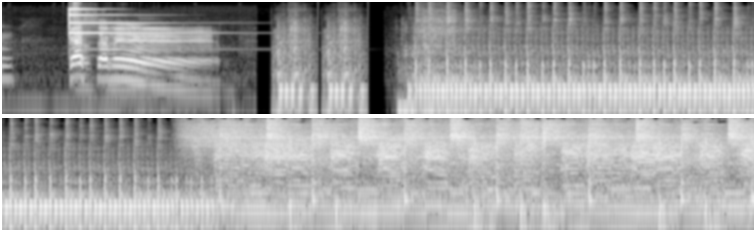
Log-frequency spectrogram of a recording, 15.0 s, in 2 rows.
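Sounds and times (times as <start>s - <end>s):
motorcycle engine running: 2.7s - 11.6s.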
